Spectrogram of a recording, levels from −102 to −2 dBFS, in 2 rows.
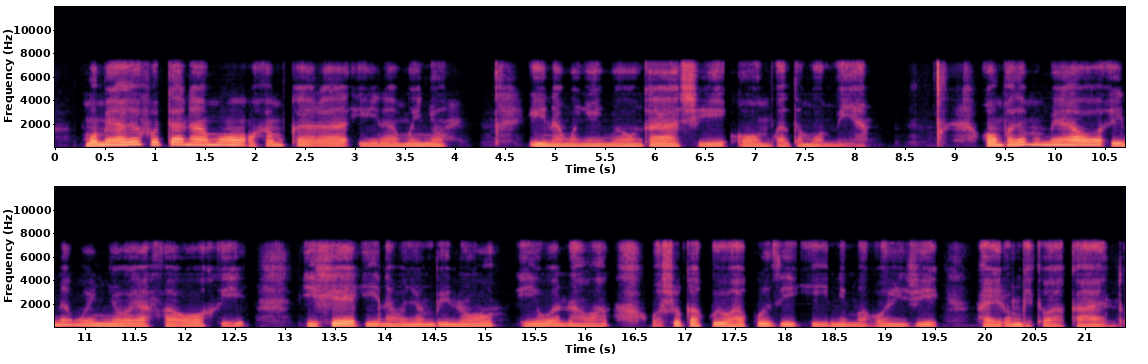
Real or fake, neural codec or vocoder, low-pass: fake; codec, 16 kHz, 4 kbps, FunCodec, trained on Chinese and English, 50 frames a second; 7.2 kHz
